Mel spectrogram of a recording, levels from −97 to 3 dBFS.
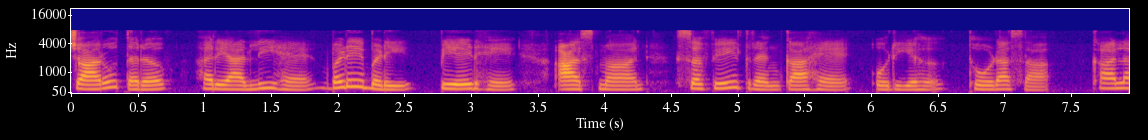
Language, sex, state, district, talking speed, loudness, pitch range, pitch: Hindi, female, Uttarakhand, Tehri Garhwal, 135 wpm, -22 LUFS, 180-220 Hz, 195 Hz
